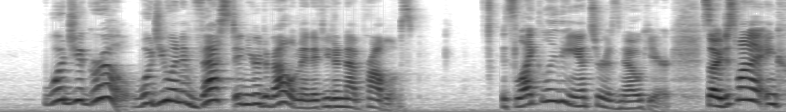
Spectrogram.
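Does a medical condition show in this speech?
No.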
